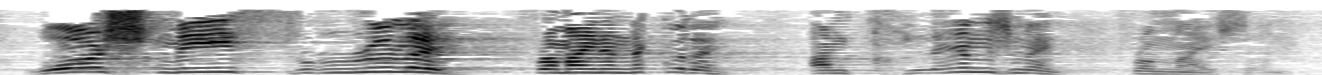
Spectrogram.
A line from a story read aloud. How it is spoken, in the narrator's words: The psalmist cried out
